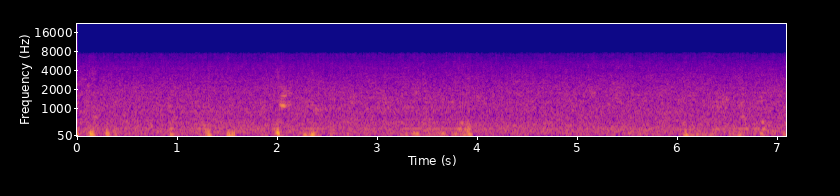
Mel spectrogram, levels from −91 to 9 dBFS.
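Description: Speech passed through the Speex codec throughout, at a bitrate fitting roughly 20 kbps, leaving plainly audible damage: a noisy, hoarse texture.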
